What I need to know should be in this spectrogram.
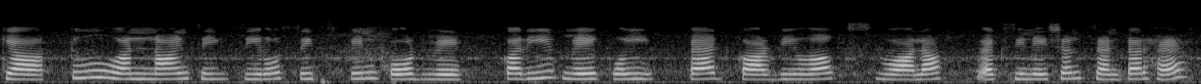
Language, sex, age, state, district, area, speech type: Urdu, female, 18-30, Uttar Pradesh, Gautam Buddha Nagar, rural, read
